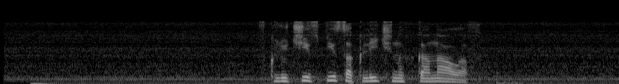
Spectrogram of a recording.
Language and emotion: Russian, neutral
